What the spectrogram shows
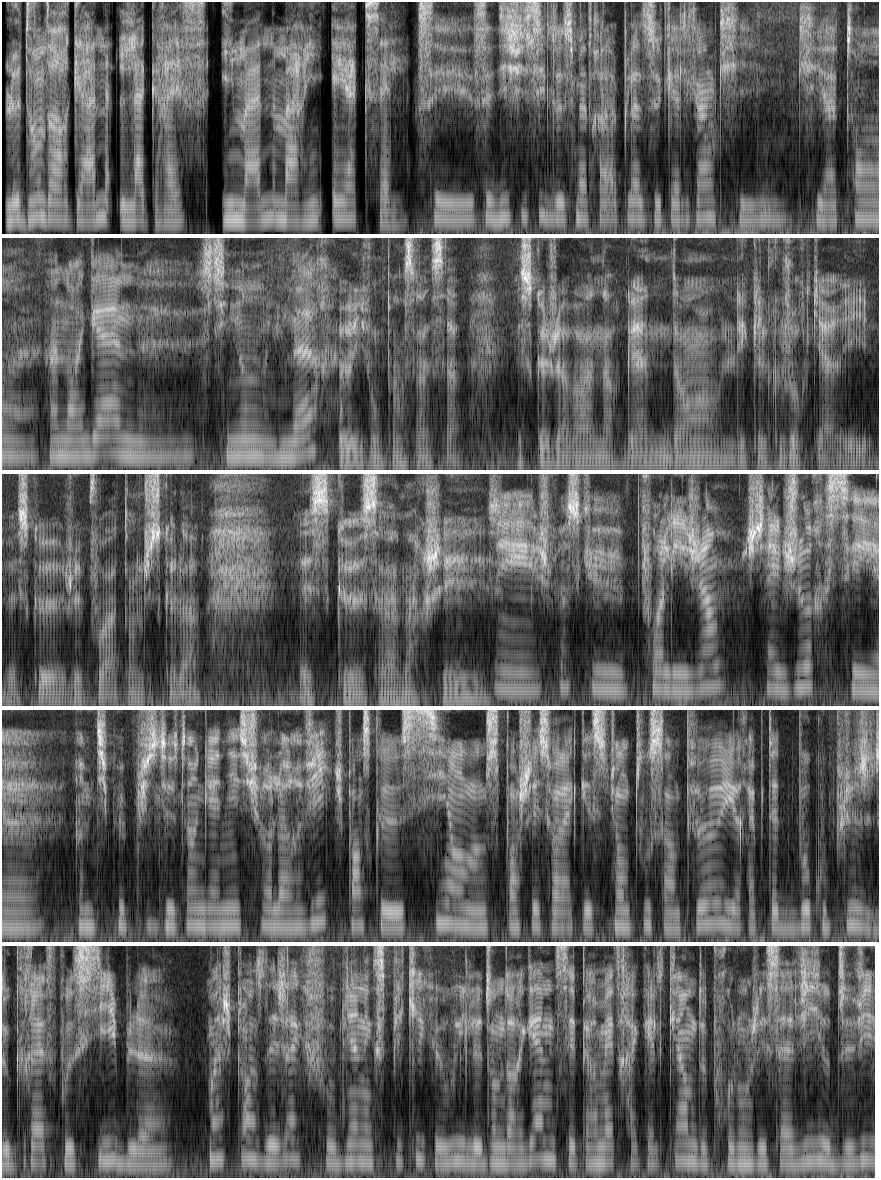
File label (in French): spot radio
